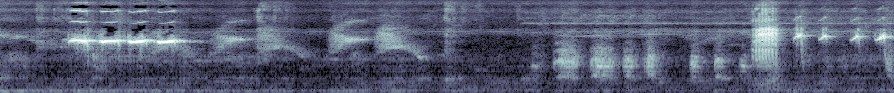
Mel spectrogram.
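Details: Male ashy tailorbird singing in the wild: a loud trill of piercing chirps, scattered softer notes, a low stuttering run, then a burst of bright repeated whistles near the end.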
